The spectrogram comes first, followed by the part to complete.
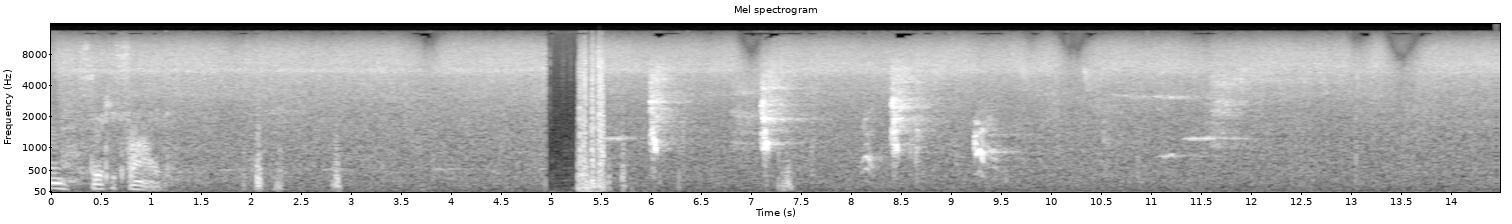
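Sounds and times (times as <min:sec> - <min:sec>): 
steady hiss: 0:00.0 - 0:14.4
speech: 0:00.4 - 0:01.4
animal chist calls: 0:05.7 - 0:12.9.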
